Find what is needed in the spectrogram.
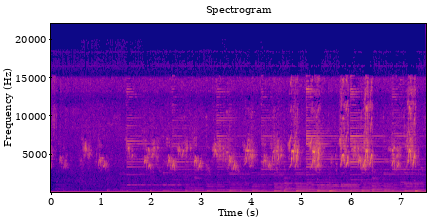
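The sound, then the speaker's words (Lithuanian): Small birds chirp and twitter in many quick, high bursts throughout, over a steady, low musical bed of sustained tones that shift in step-like notes. “Tai aš labai norėčiau, kad mūsų paskutinį laidoj mes tą tokį gražų paukščiukų čilbėjimą ir išgirstume ir taip atsisveikitume iki sekančių kelionę. Taigi pasiklausykime tos gražios giesmės.”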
